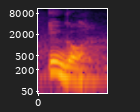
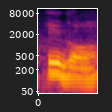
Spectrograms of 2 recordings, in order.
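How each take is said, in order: Both takes have the same delivery.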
